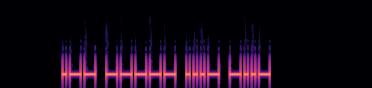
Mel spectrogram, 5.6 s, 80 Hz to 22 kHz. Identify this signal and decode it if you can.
Morse code, heard as a keyed tone, about 22 wpm, 700 Hz. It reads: W0VX
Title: Easy Call Signs Repeated 3x - 22wpm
